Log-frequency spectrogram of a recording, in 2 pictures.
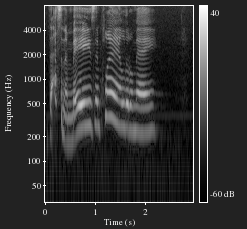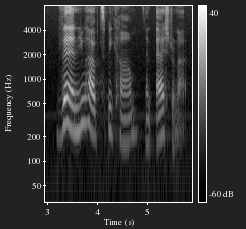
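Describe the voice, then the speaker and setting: Woman as a slow, encouraging storybook mother. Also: a little high, very animated, dark tone. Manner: reassuring, patient. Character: loving, encouraging mother of a little girl.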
